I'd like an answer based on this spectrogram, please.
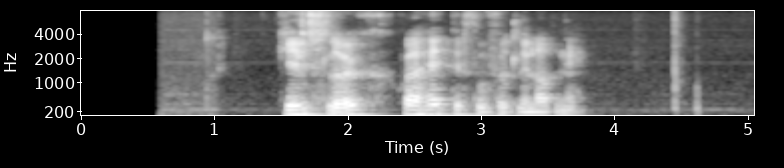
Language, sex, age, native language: Icelandic, male, 50-59, Icelandic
